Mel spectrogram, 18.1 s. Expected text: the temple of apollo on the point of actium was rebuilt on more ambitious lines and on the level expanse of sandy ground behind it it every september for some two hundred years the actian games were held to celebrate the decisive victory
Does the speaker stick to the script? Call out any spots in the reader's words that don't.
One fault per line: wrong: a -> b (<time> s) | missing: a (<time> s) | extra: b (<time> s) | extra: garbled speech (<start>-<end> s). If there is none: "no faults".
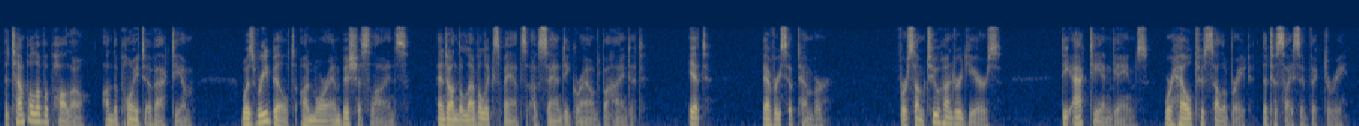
no faults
